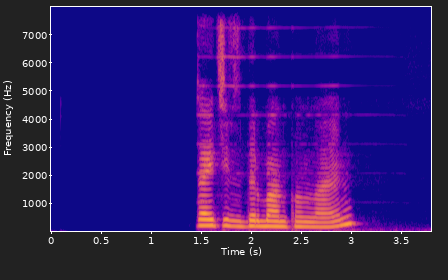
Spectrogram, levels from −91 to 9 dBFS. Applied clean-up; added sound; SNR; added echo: neural mask model DeepFilterNet 3.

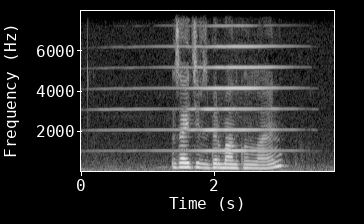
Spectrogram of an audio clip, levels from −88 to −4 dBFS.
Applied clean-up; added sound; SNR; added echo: none; Bowed string instrument; 4 dB; none.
